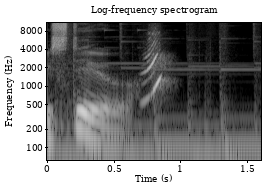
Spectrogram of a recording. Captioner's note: slidewhistle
